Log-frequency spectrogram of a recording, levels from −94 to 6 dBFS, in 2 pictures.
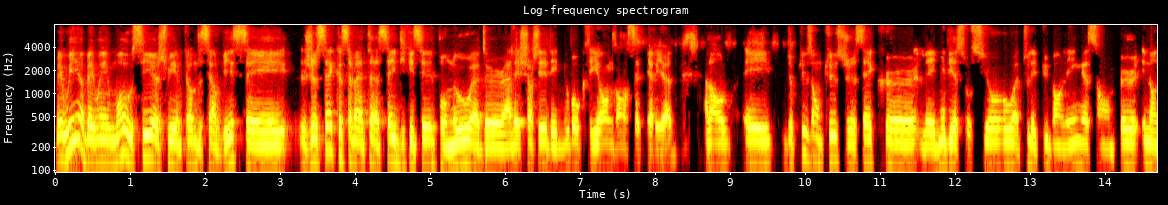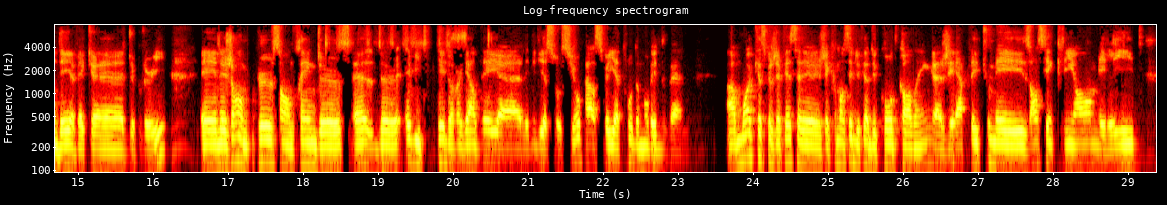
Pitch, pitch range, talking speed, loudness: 115 Hz, 110-130 Hz, 210 wpm, -15 LUFS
